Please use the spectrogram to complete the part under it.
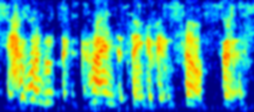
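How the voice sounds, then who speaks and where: Young grieving sweetheart, vintage radio mystery: proud, well-spoken, dramatic, forceful tone. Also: female voice, a little high, lively intonation, moderate pace, breathy edge, full character voice. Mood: defensive. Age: young adult. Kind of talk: old-time radio drama acting. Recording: thin, noisy vintage radio recording.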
